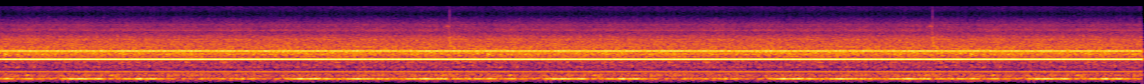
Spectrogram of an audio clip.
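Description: An electric train's motors hum steadily.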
